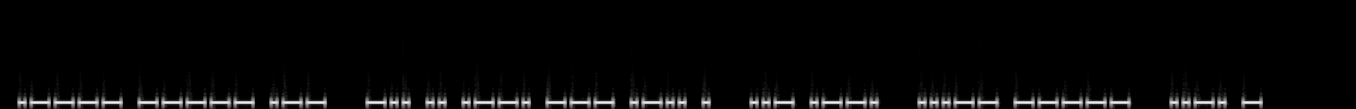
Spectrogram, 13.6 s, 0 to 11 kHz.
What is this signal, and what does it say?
Morse code, heard as a keyed tone, about 20 wpm, 700 Hz. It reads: 10W DIPOLE UP 30 FT
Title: Practice QSO - Exchange 2 - Info - 20wpm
